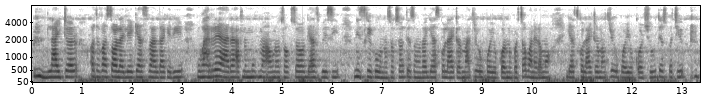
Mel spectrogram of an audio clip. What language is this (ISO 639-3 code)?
nep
